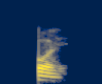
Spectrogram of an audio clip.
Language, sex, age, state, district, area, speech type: Manipuri, male, 60+, Manipur, Thoubal, rural, conversation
